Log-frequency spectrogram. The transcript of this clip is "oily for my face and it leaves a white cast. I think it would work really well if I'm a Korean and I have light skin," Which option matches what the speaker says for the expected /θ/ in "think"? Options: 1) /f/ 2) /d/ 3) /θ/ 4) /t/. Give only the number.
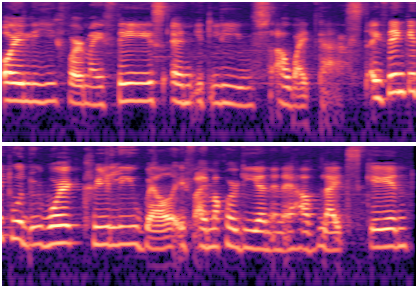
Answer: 3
